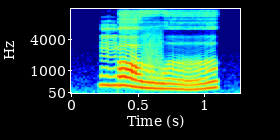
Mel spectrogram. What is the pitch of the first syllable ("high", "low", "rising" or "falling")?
falling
